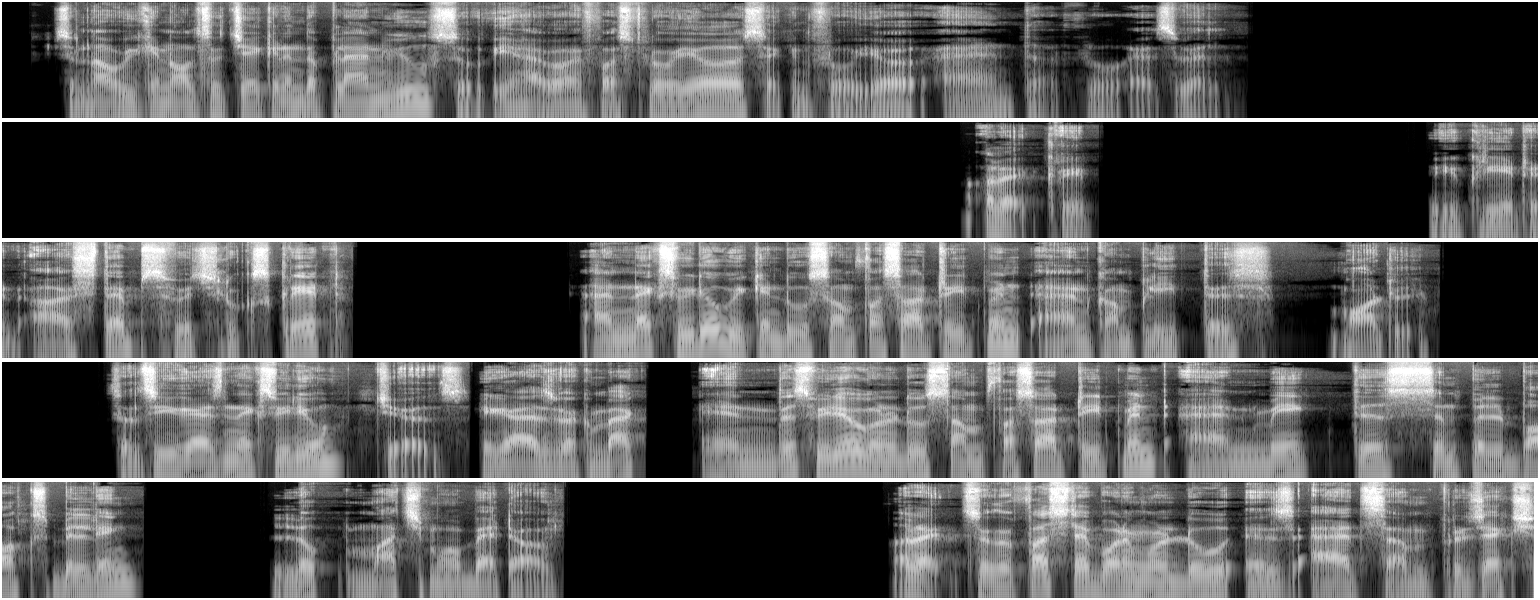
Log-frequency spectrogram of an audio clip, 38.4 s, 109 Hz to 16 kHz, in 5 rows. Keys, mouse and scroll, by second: 0.0 Escape, 7.9 middle click, 12.9 middle click, 17.1 scroll down 4, 17.8 middle click, 17.9 scroll down 1, 22.4 middle click, 23.8 middle click.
